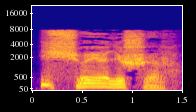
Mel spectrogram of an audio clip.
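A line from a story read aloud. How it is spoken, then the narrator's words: Sighing. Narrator (Russian): вздохнул Илья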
